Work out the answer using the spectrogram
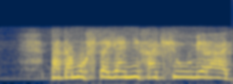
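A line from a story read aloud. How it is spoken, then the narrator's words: Desperate, struggling exclamation. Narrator (Russian): воскликнула, пытаясь вырваться из рук палача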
